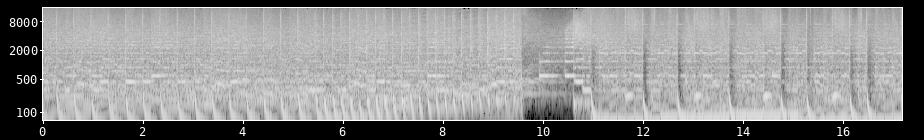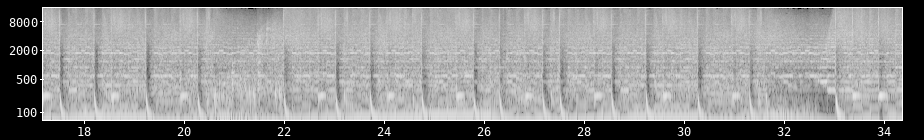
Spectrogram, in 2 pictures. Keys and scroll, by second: 1.4 ctrl+-, 2.2 ctrl+-, 4.0 ctrl+=, 4.5 ctrl+space, 5.9 ctrl+-, 6.7 ctrl+=, 14.5 ctrl+-, 15.0 ctrl+=, 24.5 ctrl+-.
